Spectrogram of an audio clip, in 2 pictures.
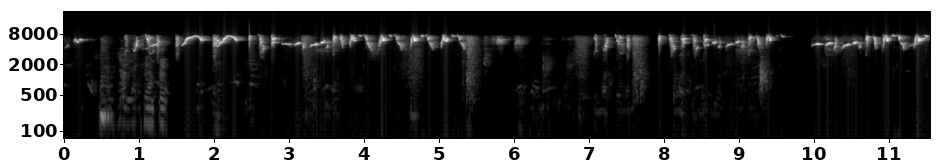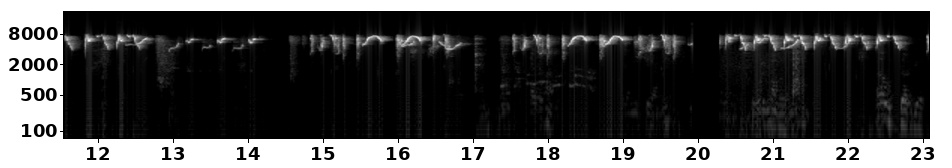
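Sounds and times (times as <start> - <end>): bird twittering song: 0.0 - 23.0.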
